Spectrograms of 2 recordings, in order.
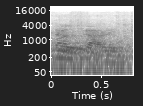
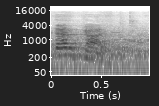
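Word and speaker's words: तरकारी: Talkari. No, that is a modern pronunciation of it. The actual word came from tarkari.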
